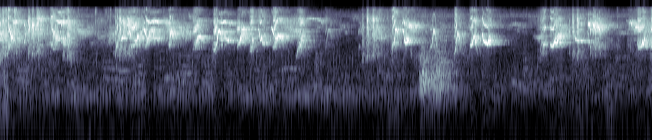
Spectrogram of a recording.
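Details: Flock of sparrows at a house giving rapid, piercing chirps in irregular bursts, several birds overlapping, with a brief fluttery rush partway through.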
